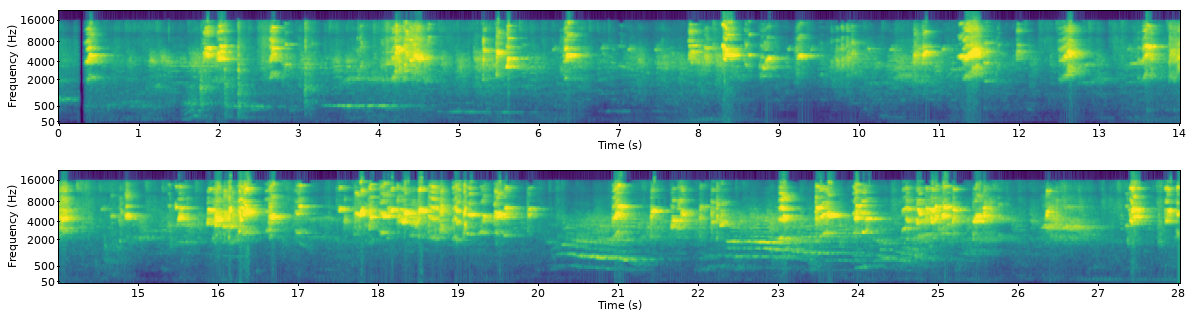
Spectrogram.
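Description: Many small caged birds chirping at once, a dense, continuous stream of short high chirps overlapping one another, with a run of falling calls about three-quarters of the way through.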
